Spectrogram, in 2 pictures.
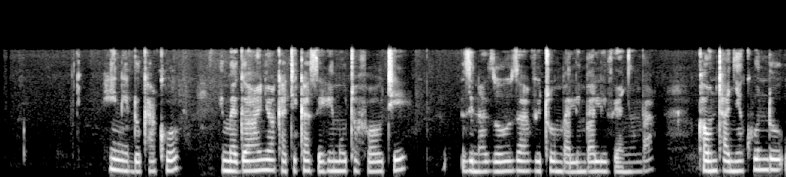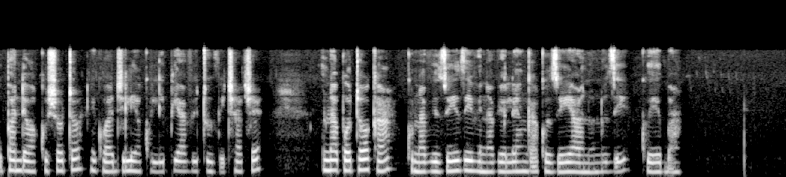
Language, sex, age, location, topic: Swahili, female, 18-24, Nairobi, finance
